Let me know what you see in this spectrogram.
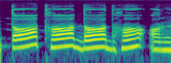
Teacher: तो इनका जो उच्चारण स्थान होता है वह दंत यानी कि दांत होता है। यानी कि जब भी हम लोग त, थ, द, ध और न पढ़ते हैं तो हम लोगों की जो जीभ होती है वो दांत से स्पर्श करने के बाद इसका उच्चारण करती है। तो इसको दंत व्यंजन कहते हैं और यह त वर्ग में आता है।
